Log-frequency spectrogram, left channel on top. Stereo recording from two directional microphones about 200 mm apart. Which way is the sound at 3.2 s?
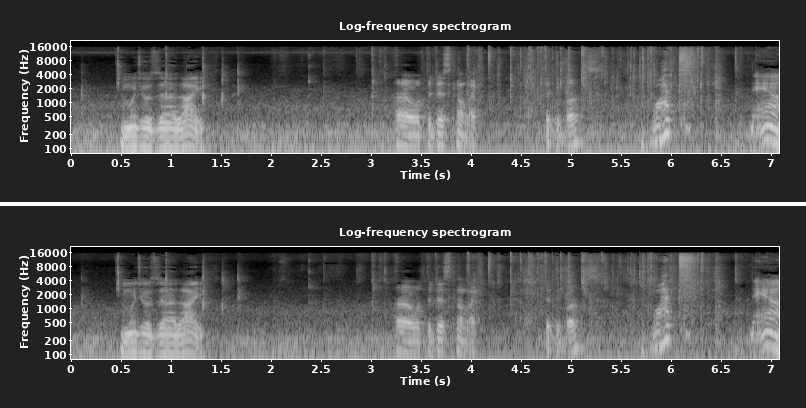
15° left (ahead or behind).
